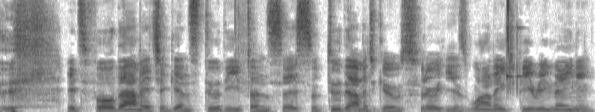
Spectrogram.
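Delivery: ordinary delivery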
